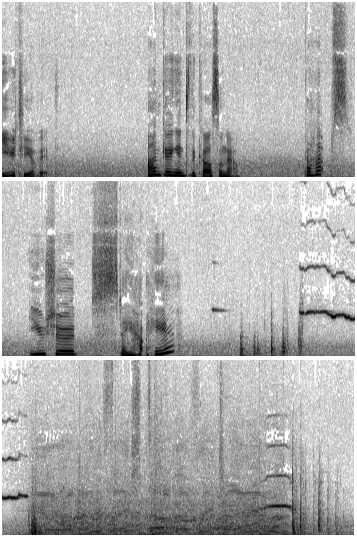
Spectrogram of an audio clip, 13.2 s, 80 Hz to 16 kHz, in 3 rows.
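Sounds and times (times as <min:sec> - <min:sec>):
speech: 0:00.0 - 0:00.7, 0:01.8 - 0:03.1, 0:03.8 - 0:06.7
door creaking open and shut: 0:07.0 - 0:09.6, 0:12.0 - 0:13.2.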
